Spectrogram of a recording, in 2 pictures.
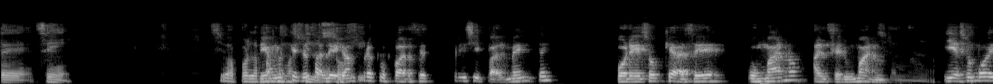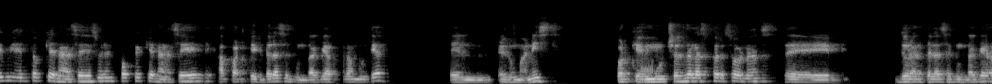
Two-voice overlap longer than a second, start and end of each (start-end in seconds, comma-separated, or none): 2.6-4.0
